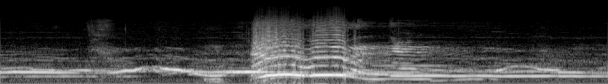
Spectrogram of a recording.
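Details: Kodiak, a 5-month-old Northern Inuit dog learning to howl, gives a long, wavering, mid-pitched howl that slides and dips, with a louder, harsher burst of several rising-falling notes in the middle.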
